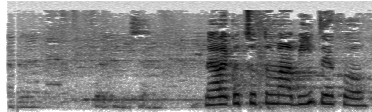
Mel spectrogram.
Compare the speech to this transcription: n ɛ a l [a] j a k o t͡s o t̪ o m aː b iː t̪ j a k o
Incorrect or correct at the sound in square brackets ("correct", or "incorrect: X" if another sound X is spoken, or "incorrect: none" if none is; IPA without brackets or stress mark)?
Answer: incorrect: ɛ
